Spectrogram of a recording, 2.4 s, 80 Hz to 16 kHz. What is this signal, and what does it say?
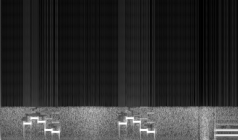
Five-tone selective call (ZVEI), heard as quick runs of five tones, tones of about 70 ms. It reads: 88931 88931
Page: SDR/ZVEI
